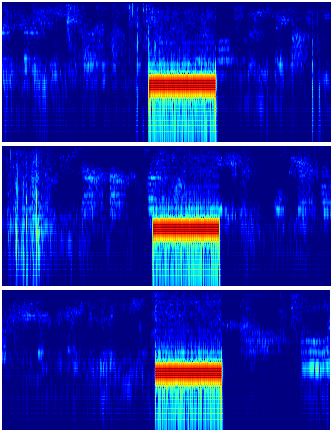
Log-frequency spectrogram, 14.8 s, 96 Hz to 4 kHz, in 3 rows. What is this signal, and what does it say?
Ringback tone (China, 450 Hz), with speech.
